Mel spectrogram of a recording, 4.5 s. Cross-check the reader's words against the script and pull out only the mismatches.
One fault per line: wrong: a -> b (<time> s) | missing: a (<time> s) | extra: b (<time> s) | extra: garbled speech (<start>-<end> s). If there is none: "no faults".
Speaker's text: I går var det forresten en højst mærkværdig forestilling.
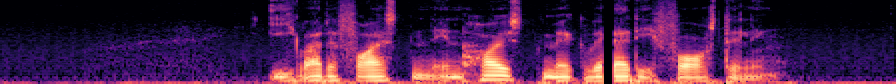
missing: går (1.5 s)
